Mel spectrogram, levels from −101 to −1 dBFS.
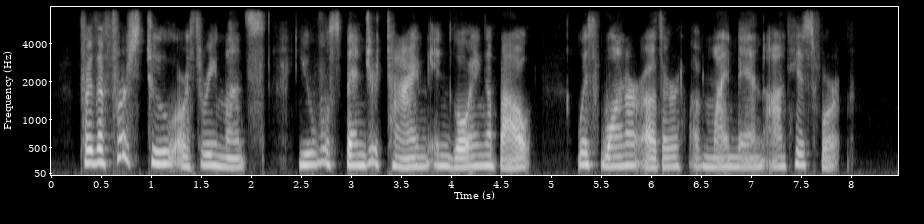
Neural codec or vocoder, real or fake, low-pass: codec, 44.1 kHz, 7.8 kbps, Pupu-Codec; fake; 7.2 kHz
